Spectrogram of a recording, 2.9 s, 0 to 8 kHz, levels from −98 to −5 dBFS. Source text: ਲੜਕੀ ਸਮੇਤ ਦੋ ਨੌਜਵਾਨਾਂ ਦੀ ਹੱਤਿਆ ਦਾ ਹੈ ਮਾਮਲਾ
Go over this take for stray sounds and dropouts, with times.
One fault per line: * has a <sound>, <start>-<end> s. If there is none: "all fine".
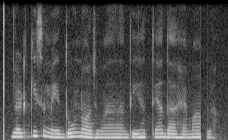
* has a dropout, 2.5-2.6 s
